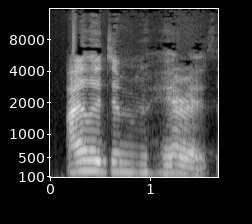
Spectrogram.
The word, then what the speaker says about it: Isla de Mujeres: But then we also went to Isla de Mujeres. Is that how you say it? – It sounded great.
